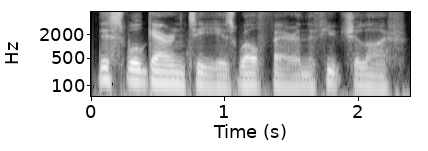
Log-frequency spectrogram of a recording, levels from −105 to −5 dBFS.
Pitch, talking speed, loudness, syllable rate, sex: 105 Hz, 225 wpm, -19 LUFS, 6.6 syllables/s, male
